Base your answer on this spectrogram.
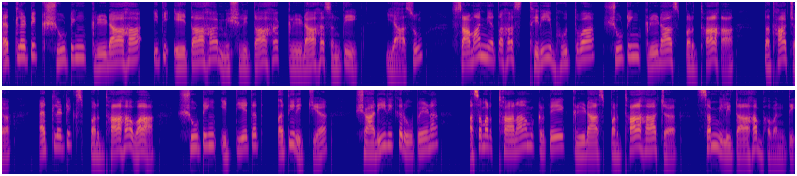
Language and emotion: Sanskrit, neutral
